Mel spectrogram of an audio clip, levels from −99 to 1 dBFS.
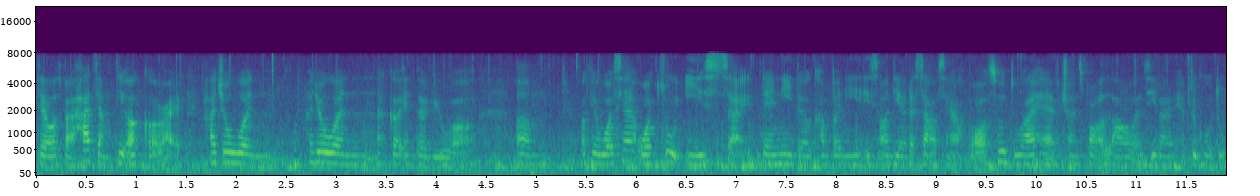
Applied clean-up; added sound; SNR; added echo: none; Fire; 6 dB; none.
